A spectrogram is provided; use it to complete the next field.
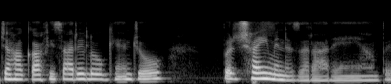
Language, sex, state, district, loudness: Hindi, female, Himachal Pradesh, Shimla, -17 LUFS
